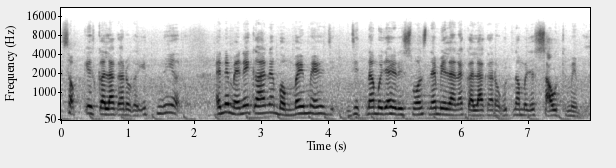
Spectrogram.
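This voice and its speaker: With music in the background, a woman at a fairly high pitch speaks with hardly any pauses, ordinary pitch variation and big swings in loudness. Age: 70s. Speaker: retired stage magician. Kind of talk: interview. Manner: halting.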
